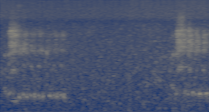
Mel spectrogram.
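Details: At a waterhole, a squirrel gives a rapid, pulsed chattering alarm call in two bursts, warning of a nearby female leopard.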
